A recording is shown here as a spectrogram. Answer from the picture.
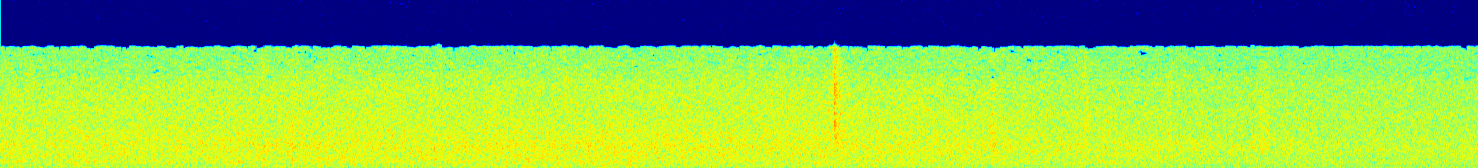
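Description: Steady, even hiss of recording background noise with no speech, and a faint click about eight seconds in.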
